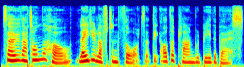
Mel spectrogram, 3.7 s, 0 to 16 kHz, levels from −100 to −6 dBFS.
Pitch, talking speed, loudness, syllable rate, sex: 225 Hz, 260 wpm, -19 LUFS, 5.6 syllables/s, female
